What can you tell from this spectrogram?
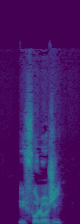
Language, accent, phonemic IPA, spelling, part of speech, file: French, France, /y.fɔ.lɔ.ʒi/, ufologie, noun, LL-Q150 (fra)-ufologie.wav
- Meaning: ufology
